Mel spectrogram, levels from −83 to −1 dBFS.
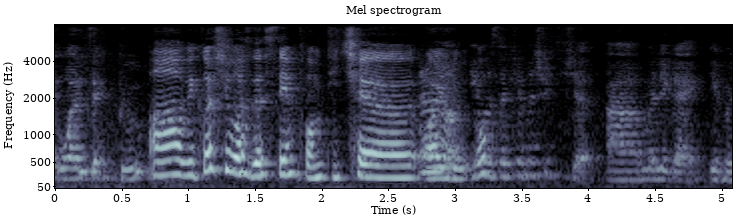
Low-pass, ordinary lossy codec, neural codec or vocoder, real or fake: none; none; none; real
